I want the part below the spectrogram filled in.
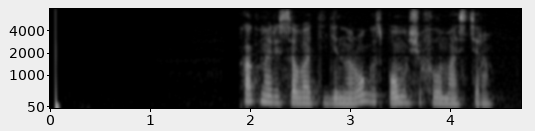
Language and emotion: Russian, neutral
